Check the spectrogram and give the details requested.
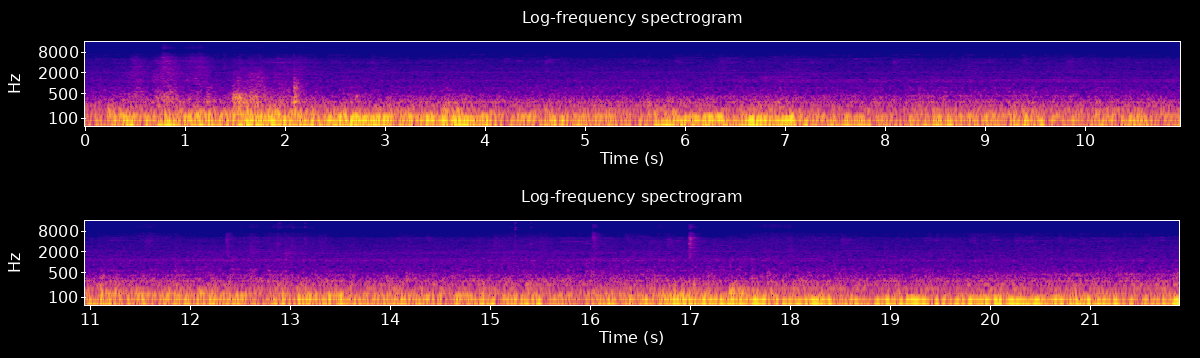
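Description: NJ Transit Multilevel coach running at speed, heard from inside the car: a steady low rumble of wheels on rail, with a few short clicks and rattles.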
